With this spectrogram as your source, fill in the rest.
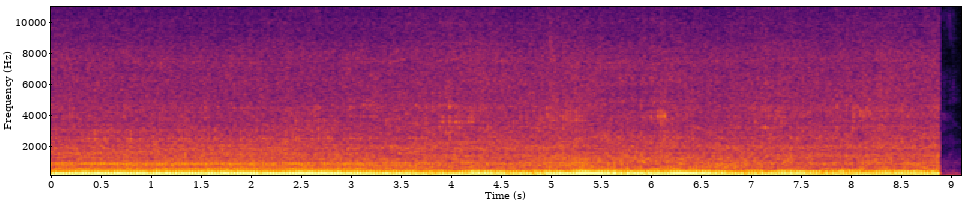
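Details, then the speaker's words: Canadiana snowblower, Briggs & Stratton 800 series engine, choke on, fresh fuel, after an ultrasonic carburetor clean: note wavers up and down instead of holding steady revs; lean surging, confirmed by the spark plug. "it's running, and that's a good thing, I guess, but it's running very poorly. It surges up and down."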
